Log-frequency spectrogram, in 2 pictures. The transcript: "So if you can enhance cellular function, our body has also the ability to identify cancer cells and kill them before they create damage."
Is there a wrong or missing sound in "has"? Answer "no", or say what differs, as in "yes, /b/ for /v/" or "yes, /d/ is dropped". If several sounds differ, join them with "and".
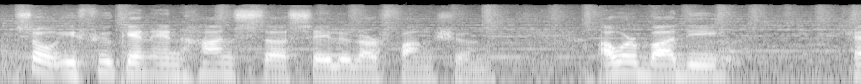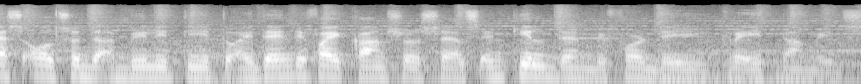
yes, /s/ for /z/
